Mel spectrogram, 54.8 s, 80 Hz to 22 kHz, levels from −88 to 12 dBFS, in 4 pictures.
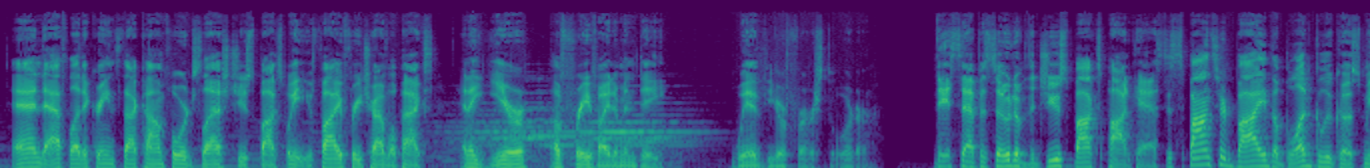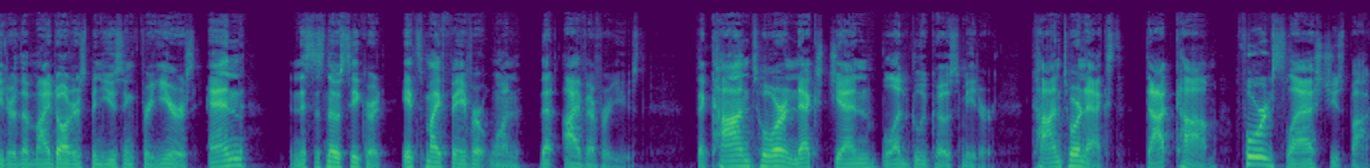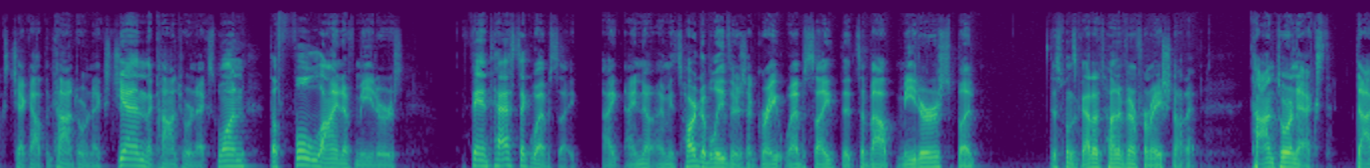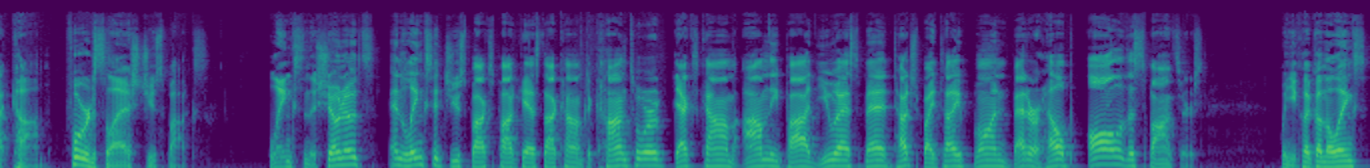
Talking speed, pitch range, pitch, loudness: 165 wpm, 95-135 Hz, 105 Hz, -19 LUFS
